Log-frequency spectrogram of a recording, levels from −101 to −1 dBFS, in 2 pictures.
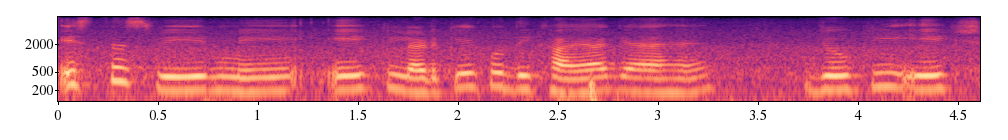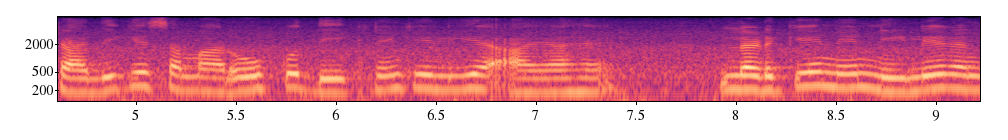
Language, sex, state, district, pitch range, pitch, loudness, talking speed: Hindi, female, Chhattisgarh, Balrampur, 195-230 Hz, 210 Hz, -18 LUFS, 160 wpm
